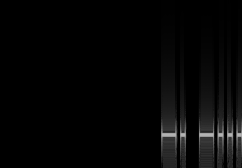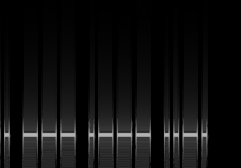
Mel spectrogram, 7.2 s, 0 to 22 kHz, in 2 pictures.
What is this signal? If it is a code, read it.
Morse code, heard as a keyed tone, about 17 wpm, 700 Hz. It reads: N6OJF
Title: USA Call Signs - 5 Characters - Repeated 2x - 17wpm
